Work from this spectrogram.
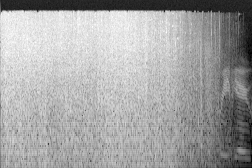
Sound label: Crash Roll Large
